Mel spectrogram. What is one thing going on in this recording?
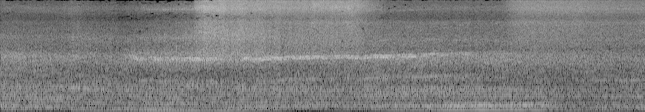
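A heavy truck engine rumbles loudly as it drives past close by.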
